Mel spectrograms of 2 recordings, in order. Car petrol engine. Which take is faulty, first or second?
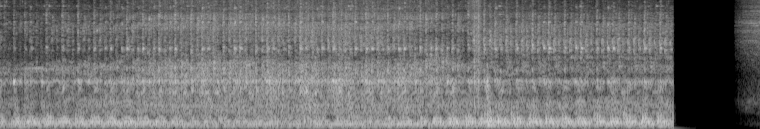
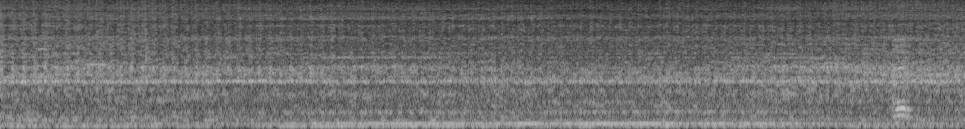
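first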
